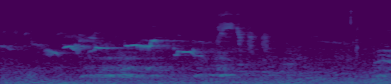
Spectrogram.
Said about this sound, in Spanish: Pero lo que sí hay es pájaros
